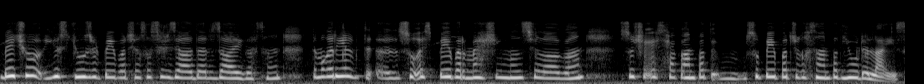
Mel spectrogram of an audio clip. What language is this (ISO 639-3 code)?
kas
